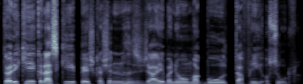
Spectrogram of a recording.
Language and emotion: Kashmiri, neutral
